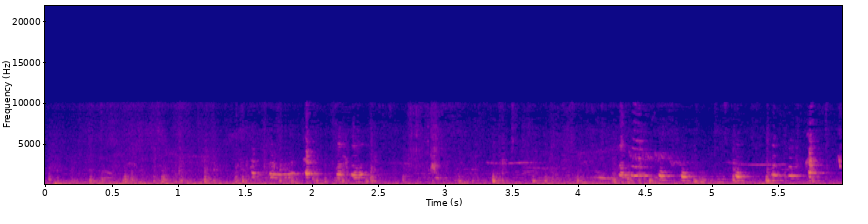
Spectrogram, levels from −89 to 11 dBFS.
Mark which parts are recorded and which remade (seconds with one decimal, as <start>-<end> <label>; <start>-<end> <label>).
0.0-1.4 remade; 1.4-6.0 recorded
